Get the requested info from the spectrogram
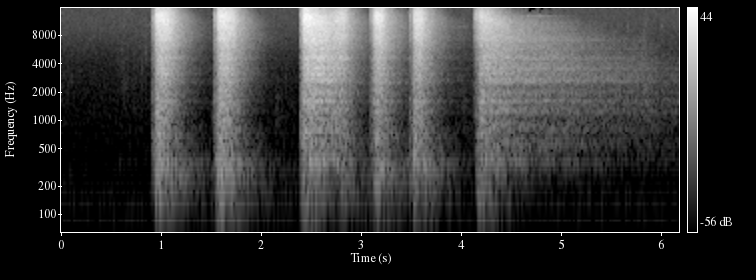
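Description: Marching band cymbal line crashing their hand cymbals together in unison. A silent second is followed by six crashes in an uneven rhythm; the last is left ringing and fades out over about two seconds.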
